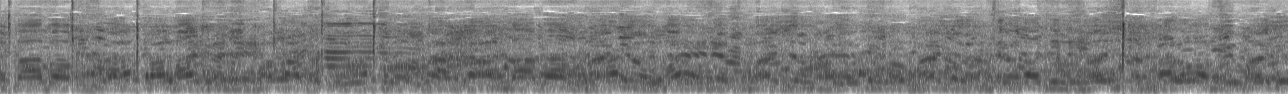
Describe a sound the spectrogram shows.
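A man speaks steadily and earnestly, close to the microphone.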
